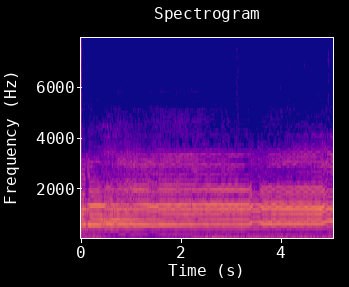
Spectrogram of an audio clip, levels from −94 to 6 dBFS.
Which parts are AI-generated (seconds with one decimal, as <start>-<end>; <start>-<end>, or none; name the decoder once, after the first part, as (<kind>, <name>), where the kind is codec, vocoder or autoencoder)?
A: 0.4-2.2 (autoencoder, DAC-VAE)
